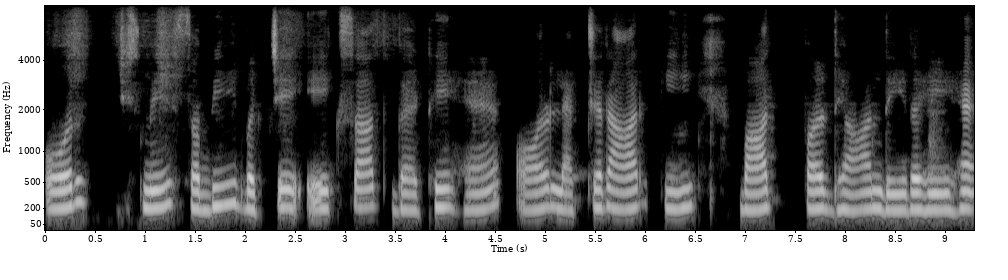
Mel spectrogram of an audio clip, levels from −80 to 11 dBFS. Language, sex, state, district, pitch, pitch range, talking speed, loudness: Hindi, female, Uttar Pradesh, Muzaffarnagar, 190 Hz, 180-205 Hz, 110 wpm, -17 LUFS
